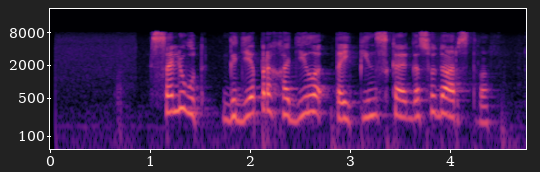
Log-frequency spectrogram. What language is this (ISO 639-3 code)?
rus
